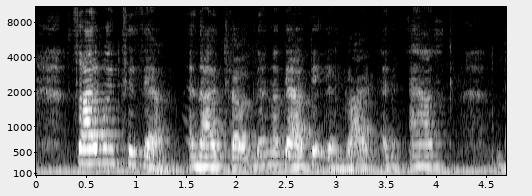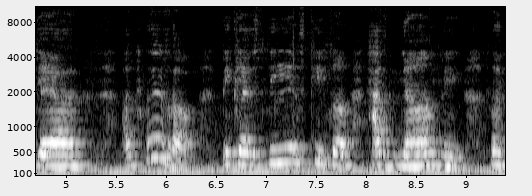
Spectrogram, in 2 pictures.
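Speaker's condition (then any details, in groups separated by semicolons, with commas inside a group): Cerebral palsy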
